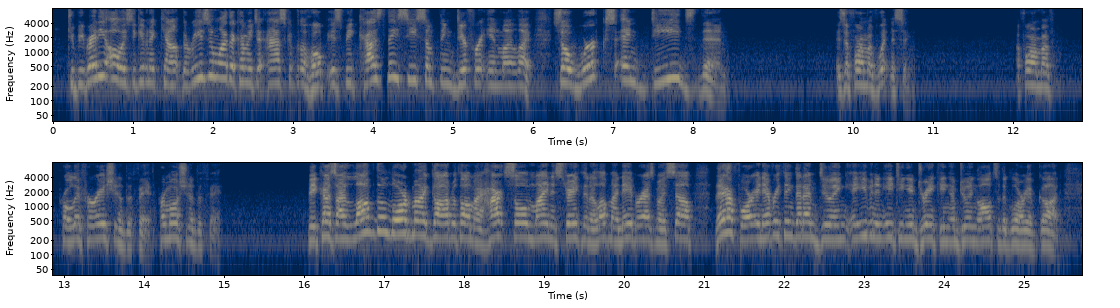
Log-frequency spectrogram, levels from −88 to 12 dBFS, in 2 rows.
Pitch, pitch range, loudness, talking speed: 215 Hz, 185-235 Hz, -30 LUFS, 205 wpm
